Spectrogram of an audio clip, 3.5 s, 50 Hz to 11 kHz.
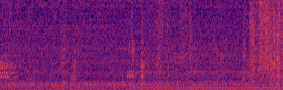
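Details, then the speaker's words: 1946 Packard car radio on the bench with a signal tracer: even 115 Hz hum under a fizzy, crackling, unchanging hash from the vibrator power supply, which is normal for these sets. "and we're going to hear some vibrator hash that's absolutely normal all of these sets did that that's that you're hearing 115 Hertz Buzz you're hearing"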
